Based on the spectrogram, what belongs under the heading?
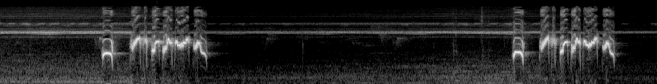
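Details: Red-whiskered bulbul giving a training song in the 'căng lửa' style, played to teach other bulbuls to sing: two short bursts of quick, bubbly warbled notes about four seconds apart, over a steady high-pitched insect-like drone.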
